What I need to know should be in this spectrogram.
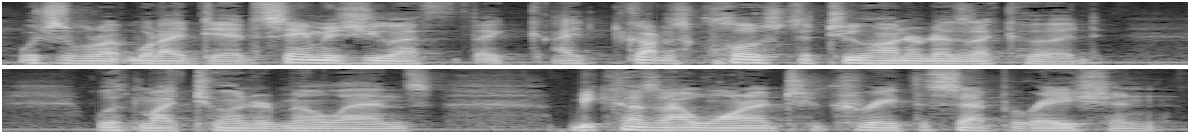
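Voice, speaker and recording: A man's voice: sits low, fairly even intonation, fairly quick, fairly bright tone. A man co-hosting a photography podcast, chatting casually and teasing his partner, with lots of fillers and restarts. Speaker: podcast co-host. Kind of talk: casual chat.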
